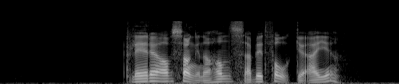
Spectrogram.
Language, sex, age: Norwegian, male, 36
